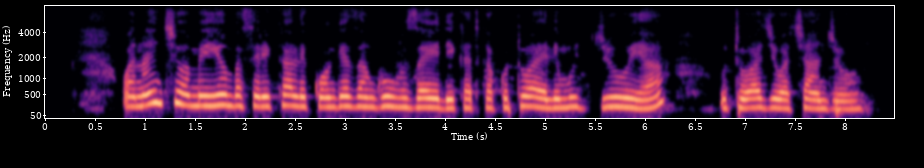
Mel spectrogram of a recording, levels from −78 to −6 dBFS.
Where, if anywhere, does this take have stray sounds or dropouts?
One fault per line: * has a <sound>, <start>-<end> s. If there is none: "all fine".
all fine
